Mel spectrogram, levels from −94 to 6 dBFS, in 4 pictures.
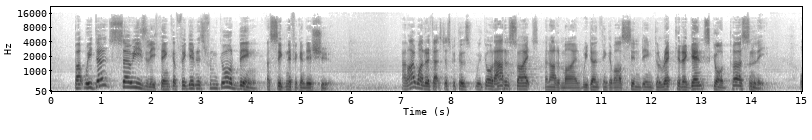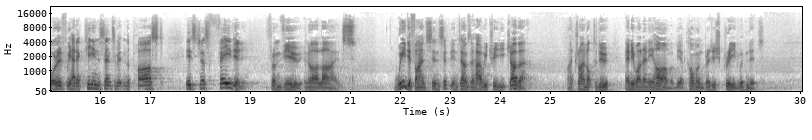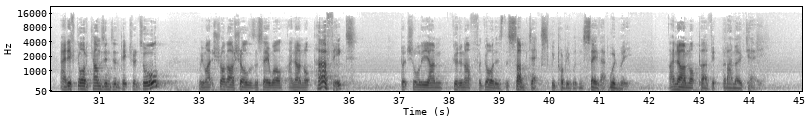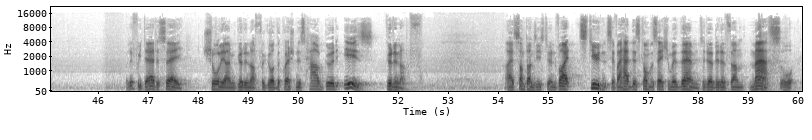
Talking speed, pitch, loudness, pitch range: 180 wpm, 120 Hz, -24 LUFS, 105-140 Hz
